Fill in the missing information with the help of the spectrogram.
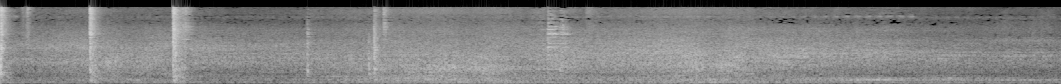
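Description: A cleaver chopping duck on a wooden chopping block: three hard chops in the first two seconds, then two lighter knocks. After that, a vehicle passes on the road, its noise swelling and then fading.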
